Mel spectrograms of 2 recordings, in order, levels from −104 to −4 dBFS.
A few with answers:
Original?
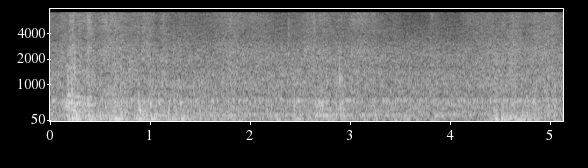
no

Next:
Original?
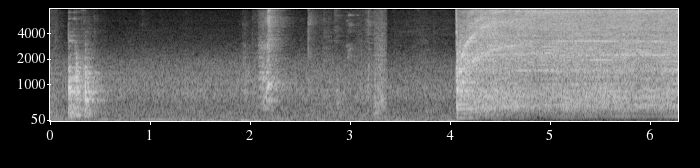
yes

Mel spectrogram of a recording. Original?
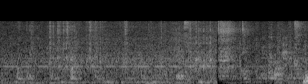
yes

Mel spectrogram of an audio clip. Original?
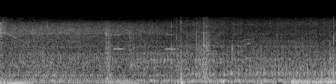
yes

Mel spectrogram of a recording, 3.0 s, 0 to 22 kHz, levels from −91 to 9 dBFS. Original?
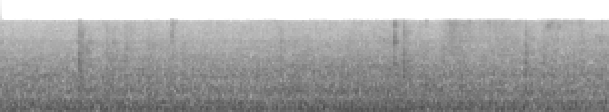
yes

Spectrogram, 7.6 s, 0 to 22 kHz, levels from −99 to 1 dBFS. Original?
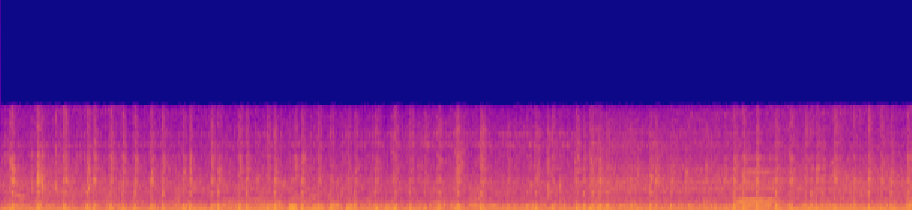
yes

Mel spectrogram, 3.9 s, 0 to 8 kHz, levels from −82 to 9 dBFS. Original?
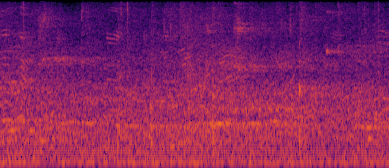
yes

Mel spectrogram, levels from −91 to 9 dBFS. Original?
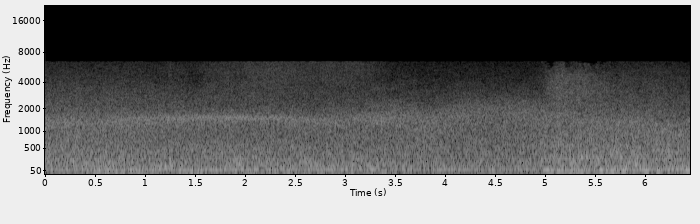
yes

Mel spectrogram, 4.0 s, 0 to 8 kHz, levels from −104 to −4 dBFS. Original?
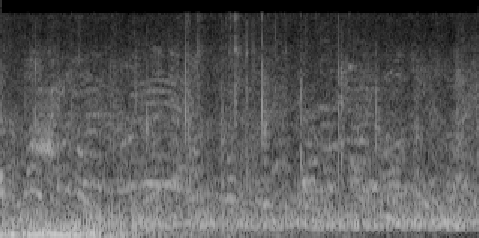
no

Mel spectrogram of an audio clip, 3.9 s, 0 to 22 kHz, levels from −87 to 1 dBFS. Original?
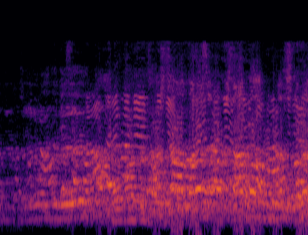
yes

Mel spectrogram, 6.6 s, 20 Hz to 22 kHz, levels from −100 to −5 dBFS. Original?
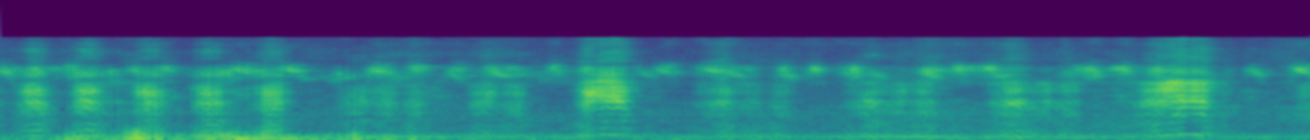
no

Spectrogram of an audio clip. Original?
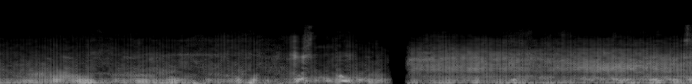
no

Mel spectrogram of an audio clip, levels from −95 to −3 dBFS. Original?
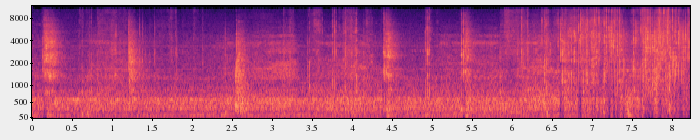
no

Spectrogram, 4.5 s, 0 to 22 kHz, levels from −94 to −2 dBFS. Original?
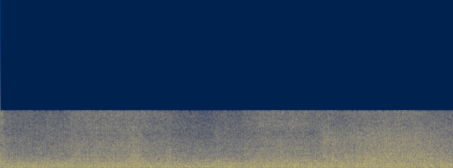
no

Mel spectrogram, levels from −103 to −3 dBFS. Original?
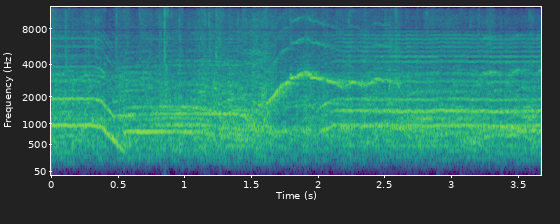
no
